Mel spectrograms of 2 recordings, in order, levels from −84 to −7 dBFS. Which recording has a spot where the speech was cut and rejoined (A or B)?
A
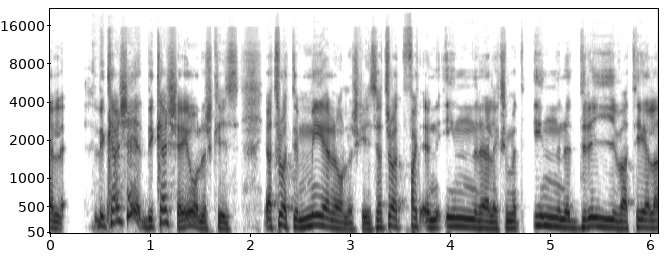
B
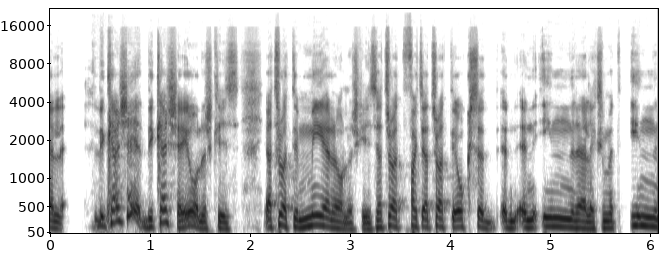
A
